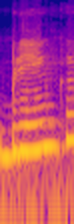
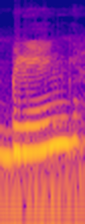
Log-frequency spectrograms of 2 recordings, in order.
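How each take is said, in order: Both takes have the same delivery.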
